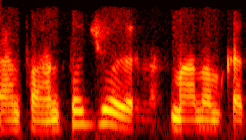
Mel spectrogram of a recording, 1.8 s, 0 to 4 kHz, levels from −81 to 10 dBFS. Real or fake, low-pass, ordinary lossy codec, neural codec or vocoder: real; 3.6 kHz; MP3, 32 kbps; none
